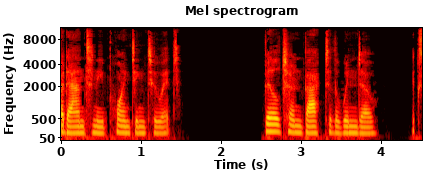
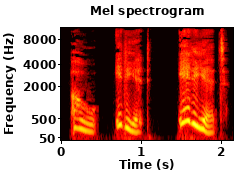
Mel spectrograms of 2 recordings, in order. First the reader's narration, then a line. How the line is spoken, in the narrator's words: Antony cried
